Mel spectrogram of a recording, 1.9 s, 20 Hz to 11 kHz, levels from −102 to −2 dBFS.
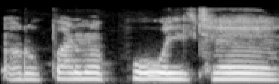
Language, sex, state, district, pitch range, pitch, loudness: Maithili, female, Bihar, Araria, 225-240 Hz, 235 Hz, -13 LUFS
